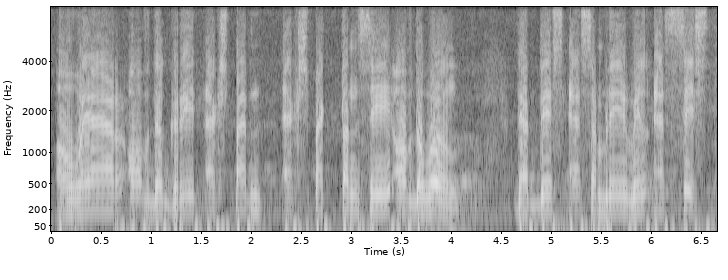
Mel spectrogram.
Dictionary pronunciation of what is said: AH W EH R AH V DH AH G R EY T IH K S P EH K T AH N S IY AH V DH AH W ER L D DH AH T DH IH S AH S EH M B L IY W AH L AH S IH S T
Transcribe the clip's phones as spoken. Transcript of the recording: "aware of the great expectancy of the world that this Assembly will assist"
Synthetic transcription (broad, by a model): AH W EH R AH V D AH G R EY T IH K S P EH K T AH N S IY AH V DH AH W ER L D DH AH T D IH S AH S EH M B L IY W AH L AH S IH S T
